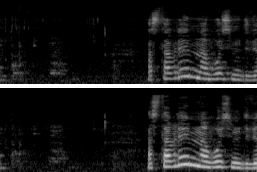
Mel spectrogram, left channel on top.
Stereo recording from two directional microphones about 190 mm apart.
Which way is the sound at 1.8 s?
35° right (ahead or behind).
